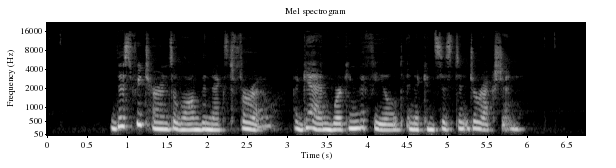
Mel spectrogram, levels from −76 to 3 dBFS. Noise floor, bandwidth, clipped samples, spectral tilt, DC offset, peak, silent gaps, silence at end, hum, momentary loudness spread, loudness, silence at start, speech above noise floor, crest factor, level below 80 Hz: -67 dBFS; 14.5 kHz; under 0.1%; -7 dB/octave; under 0.1%; -4 dBFS; none; 0.75 s; none; 10 LU; -16 LUFS; 0.8 s; 53 dB; 12 dB; -62 dBFS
